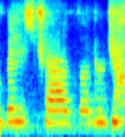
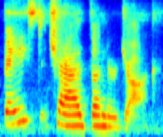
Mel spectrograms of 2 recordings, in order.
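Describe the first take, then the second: First: Slow, booming name read; hyped name callout. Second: Drawn out, louder announcement; slow loud name read. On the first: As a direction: announce it like a wrestler. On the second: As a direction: savor each syllable of the name. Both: Shown as a demonstration. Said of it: "Let me read it one more time".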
